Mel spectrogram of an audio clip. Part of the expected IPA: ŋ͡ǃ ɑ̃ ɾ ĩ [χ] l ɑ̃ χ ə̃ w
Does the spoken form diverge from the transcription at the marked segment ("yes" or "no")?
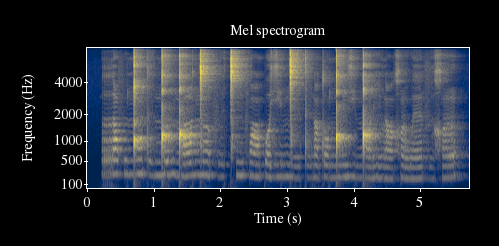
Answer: yes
